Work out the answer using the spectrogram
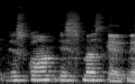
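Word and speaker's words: isthmus: और ये जो दोनों लोब होते हैं, इनके दोनों लोब्स वो कनेक्टेड होते हैं एक स्ट्रक्चर से जिसको हम इस्मस कहते हैं। इस्मस, टीएच साइलेंट है।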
